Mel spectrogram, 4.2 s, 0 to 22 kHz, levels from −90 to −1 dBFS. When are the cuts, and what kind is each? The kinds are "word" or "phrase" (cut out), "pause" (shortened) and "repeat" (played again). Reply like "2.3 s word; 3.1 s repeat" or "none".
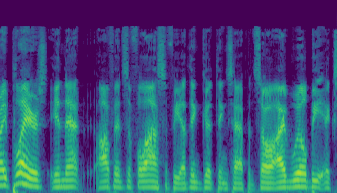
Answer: none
